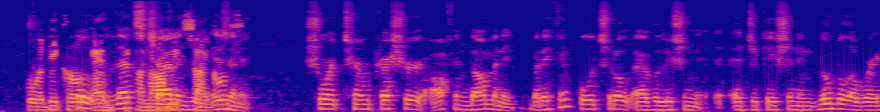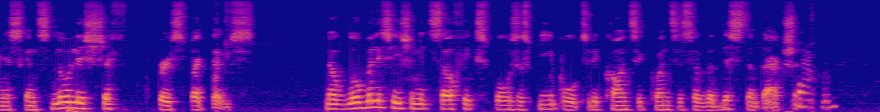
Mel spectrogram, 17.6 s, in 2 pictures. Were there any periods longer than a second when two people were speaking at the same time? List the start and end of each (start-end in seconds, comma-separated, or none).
0.8-2.4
